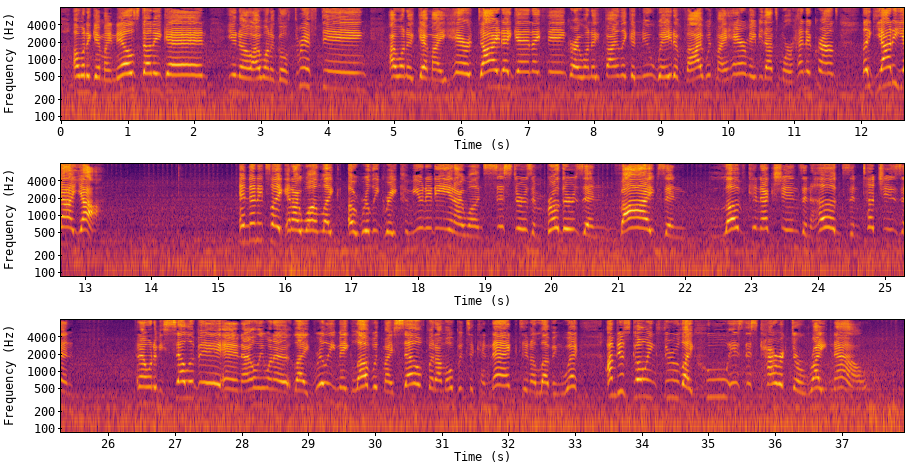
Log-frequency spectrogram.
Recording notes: I recorded this on my iPhone using my voice memos so it's noisy and filled with long pauses and repeated thoughts.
